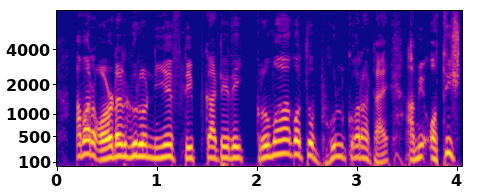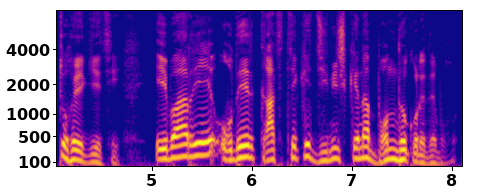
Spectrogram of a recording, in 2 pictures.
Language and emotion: Bengali, angry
